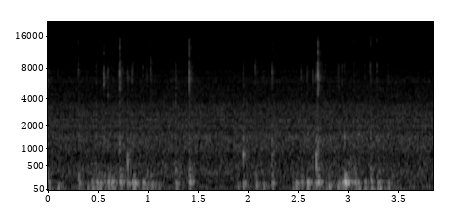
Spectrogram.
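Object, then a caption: Plastic laptop keyboard. Fingertips type steadily on a black backlit plastic laptop keyboard, both hands on the keys. Soft, muffled key taps sit over a low background hum, with a few brighter clicks standing out. No speech is heard.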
